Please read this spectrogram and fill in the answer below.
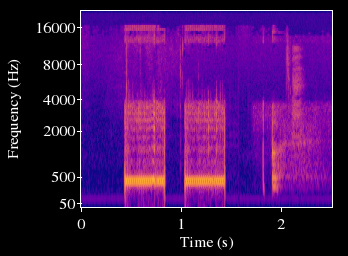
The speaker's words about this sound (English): Oh, blimey, it's ringing. It was a good start, isn't it?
